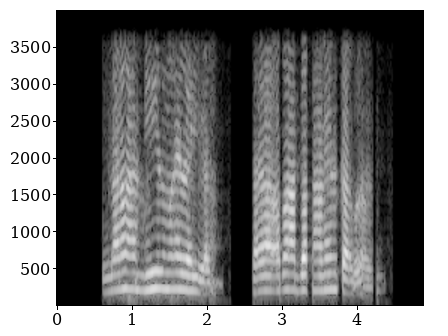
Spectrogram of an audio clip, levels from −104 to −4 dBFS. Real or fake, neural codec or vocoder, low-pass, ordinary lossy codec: fake; codec, 16 kHz in and 24 kHz out, 0.6 kbps, FireRedTTS-2 codec; 3.6 kHz; none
